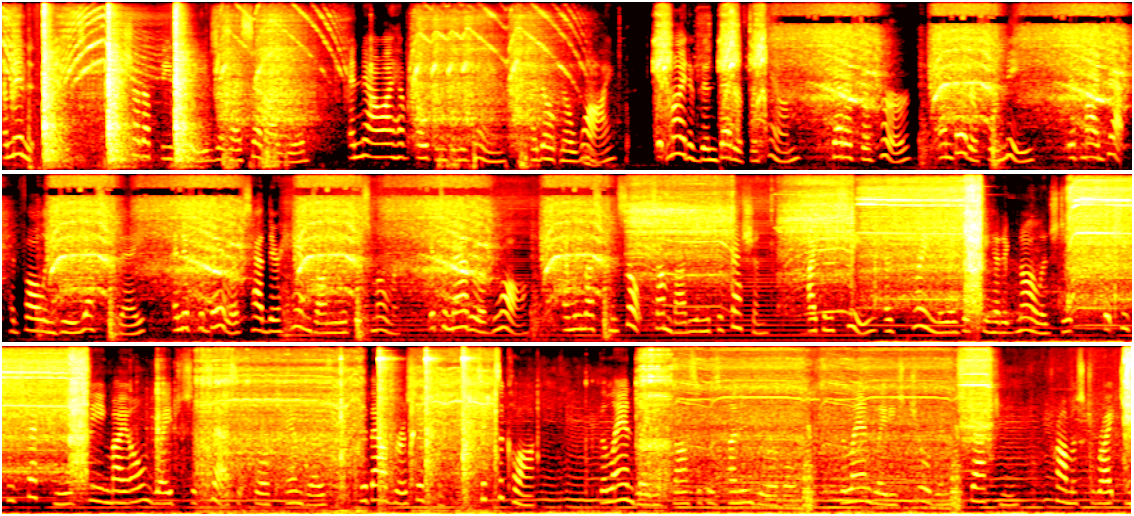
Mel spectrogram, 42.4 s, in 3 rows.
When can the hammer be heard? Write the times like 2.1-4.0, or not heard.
0.3-2.6, 32.5-34.5.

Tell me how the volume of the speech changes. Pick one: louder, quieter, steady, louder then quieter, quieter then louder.
steady.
